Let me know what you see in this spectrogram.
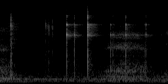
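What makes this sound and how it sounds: A ceramic egg planter, said to hold soil and pansy seeds, is handled and tapped about eight times. Each tap gives a quiet, bright, glass-like clink with a high ring that fades almost at once.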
